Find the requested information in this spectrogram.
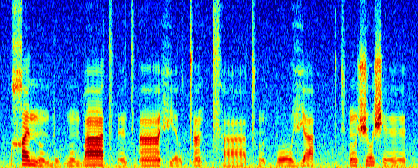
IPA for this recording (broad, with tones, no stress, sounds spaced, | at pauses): χ ɛ˥ n õ˩ b u˩ b õ˨ b aː˥ t͡sʼ ɛ̃˩ t͡sʼ ãː˦ fʲ ɛ˩ u̯ tʼ ã˦ t t͡sʰ aː˩ t͡sʼ õ˨ t p oː˦ vʲ a˥ | t͡sʼ õ˦ ʃ o˥ ʃ ɛ̃ː˩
